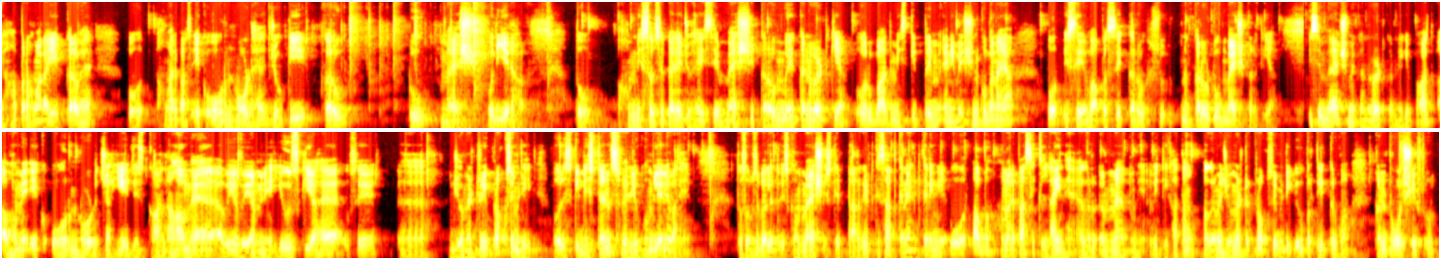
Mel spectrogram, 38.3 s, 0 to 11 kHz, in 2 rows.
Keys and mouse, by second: 0.9 shift+a, 8.1-9.1 middle drag, 9.1 click, 10.3 middle click, 11.2 click, 13.0 middle click, 13.7 click, 15.3-19.5 middle drag, 19.5 shift+a, 22.8 Down, 27.9-29.4 middle drag, 29.4 click, 31.0-34.9 ctrl+middle drag, 34.9 click, 37.8 ctrl+shift+click.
